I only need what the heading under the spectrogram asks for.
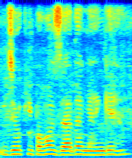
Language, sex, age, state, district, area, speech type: Urdu, female, 30-45, Bihar, Saharsa, rural, spontaneous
